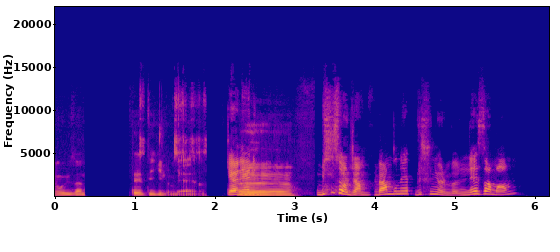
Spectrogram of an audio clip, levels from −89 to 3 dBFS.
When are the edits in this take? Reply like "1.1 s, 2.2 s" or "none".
2.0 s, 4.0 s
